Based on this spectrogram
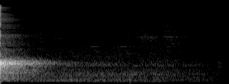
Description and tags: WC impulse 1
convolution, reverb, impulse, ir, toilet, tiled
